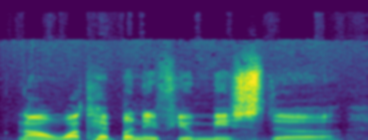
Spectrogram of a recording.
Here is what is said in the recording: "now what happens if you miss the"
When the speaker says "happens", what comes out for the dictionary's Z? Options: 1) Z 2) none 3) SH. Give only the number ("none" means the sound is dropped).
2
